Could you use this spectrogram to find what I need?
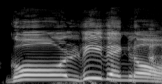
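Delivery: high, loud, mock sports announcer goal call.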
